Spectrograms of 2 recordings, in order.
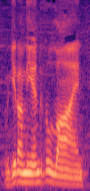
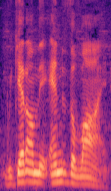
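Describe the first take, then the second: No difference in how they are said.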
